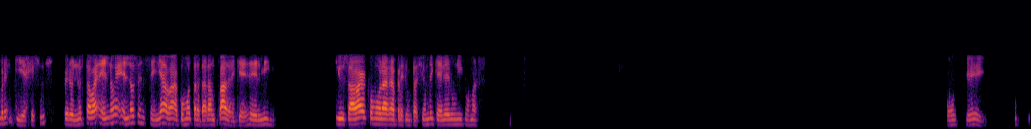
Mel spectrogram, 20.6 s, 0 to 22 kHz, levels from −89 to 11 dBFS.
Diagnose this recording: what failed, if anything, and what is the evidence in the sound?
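Nothing failed; the telephone-band coding is working as intended.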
